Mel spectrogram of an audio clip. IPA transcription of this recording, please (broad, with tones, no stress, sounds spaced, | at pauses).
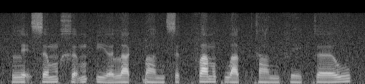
l ḛ˧˨ s ə˨˦ m x ə̰˧˥ m ʔ i˧˩ ə̯ l a˨˩ k̚ ɓ a̤˨˩ n s ə˨˩ t̚ f a˧ m k w a˨˩ t̚ k a̤˨˩ n f e̤˨˩ k əː˨˦ w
